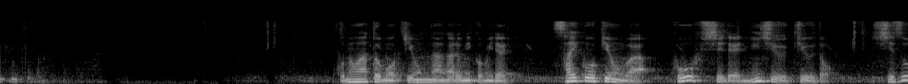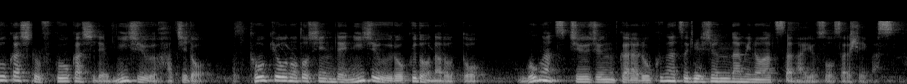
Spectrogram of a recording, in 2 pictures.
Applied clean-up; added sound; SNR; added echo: neural separator model SepFormer DNS4.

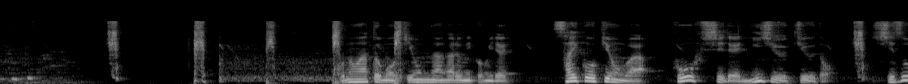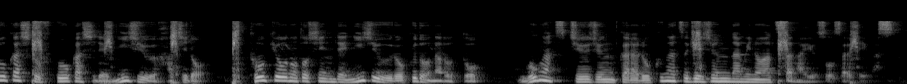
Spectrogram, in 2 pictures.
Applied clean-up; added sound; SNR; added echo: classical method WPE with log-MMSE.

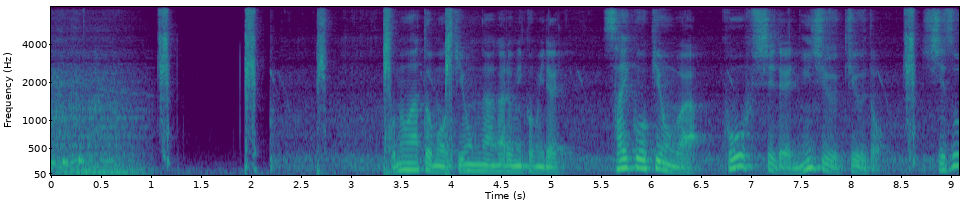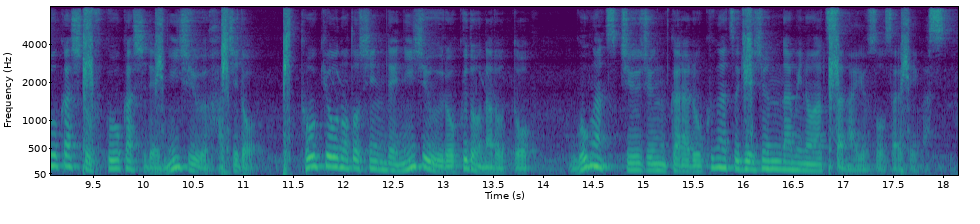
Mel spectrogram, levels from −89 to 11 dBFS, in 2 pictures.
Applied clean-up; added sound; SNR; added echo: none; Packing tape, duct tape; 12 dB; reverberation time 0.4 s.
